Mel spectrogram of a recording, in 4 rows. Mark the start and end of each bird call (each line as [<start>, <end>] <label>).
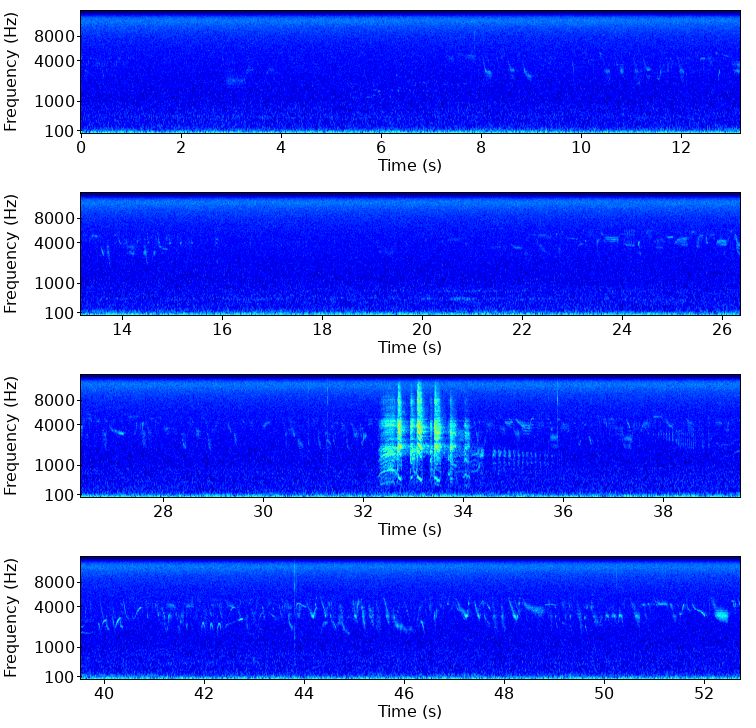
[11.02, 16.02] Eurasian Skylark (Alauda arvensis)
[21.72, 32.22] Eurasian Skylark (Alauda arvensis)
[32.22, 35.82] Erckel's Francolin (Pternistis erckelii)
[34.22, 52.74] Eurasian Skylark (Alauda arvensis)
